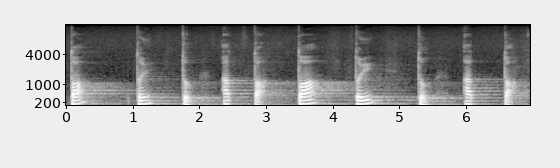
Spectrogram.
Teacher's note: ত হরফটি মুখ ভর্তি করে উচ্চারণ করতে হয়।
